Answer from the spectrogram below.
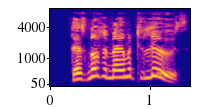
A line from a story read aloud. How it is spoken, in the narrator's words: exclaimed the remarkably attractive and remarkably available female alien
